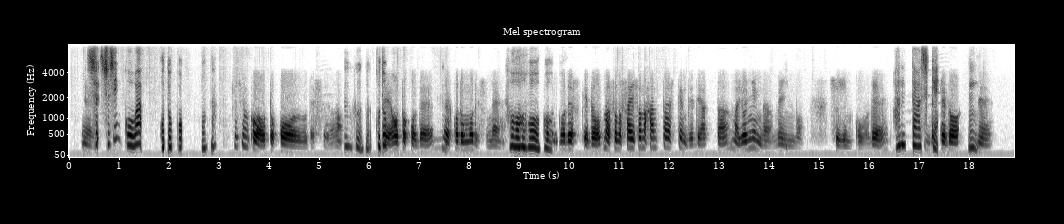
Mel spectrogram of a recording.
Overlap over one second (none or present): none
